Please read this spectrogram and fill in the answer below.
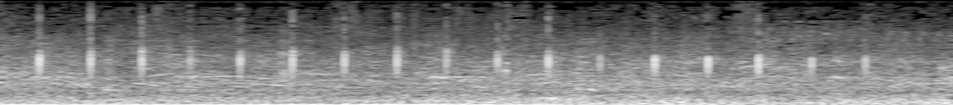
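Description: Running footsteps of a handler jogging a Briard around the show ring: quick, even ticks about three a second that thin out near the end. Under them is a steady low hum that stops about two-thirds of the way in.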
